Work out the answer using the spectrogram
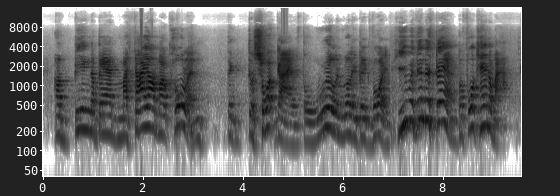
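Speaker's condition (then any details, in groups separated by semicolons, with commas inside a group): Cerebral palsy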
